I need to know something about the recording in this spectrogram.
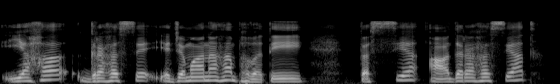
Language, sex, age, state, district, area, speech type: Sanskrit, male, 30-45, Karnataka, Bidar, urban, spontaneous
